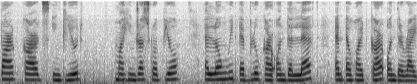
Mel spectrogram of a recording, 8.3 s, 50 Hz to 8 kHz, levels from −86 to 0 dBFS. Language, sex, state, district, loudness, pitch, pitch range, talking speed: English, female, Nagaland, Kohima, -14 LUFS, 200 Hz, 190-210 Hz, 145 wpm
